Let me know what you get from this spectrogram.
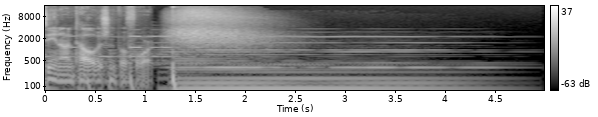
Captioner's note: whooshing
